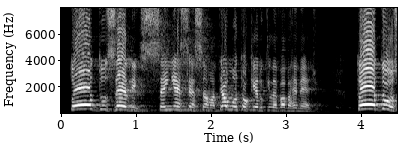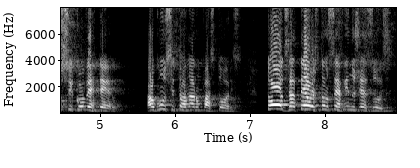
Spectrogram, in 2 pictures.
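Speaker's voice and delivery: loud, building sermon close; preaching at full force. Acted. Pastor proclaiming to the congregation, loud preaching. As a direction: preach it out to the church.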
